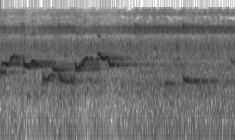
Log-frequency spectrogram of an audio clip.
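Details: Straw-headed bulbul song, meant to trigger singing in lazy birds: a brief, rich warbling phrase sweeping up and down, ending in a soft lower whistle, with faint background hiss.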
